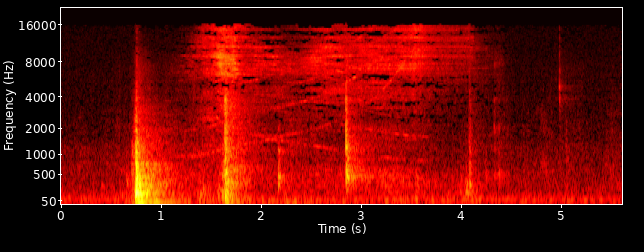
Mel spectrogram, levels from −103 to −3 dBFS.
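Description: From 2.99 to 3.99 s, a filter restarted on every block, losing its state each time; ticks recur at 23.4 Hz, which fits 2048-sample blocks, forming a level-following buzz.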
